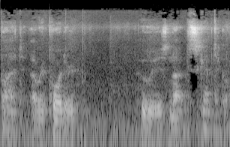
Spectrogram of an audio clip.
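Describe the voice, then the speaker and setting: Very wide pitch swings in a man's speech, set in audible room echo. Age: 80s+. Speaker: retired journalist. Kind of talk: casual chat. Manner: halting.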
